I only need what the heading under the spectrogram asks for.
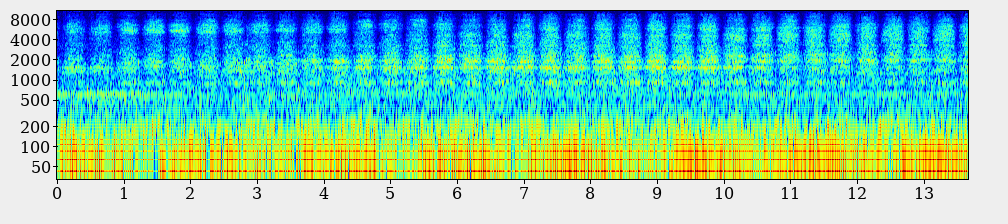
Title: Suction Pump Hospital Grade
